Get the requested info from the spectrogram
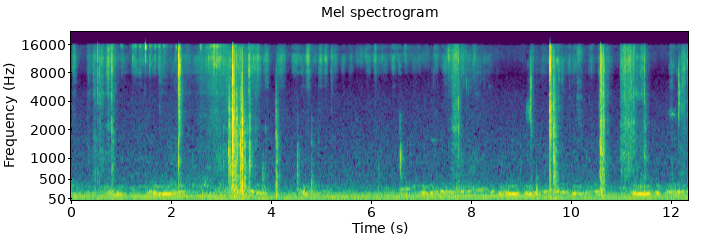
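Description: Quiet, intermittent paper rustling with a few short rips and taps as a paper ticket is torn off and handled, the sharpest sounds about three seconds in and near ten seconds.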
